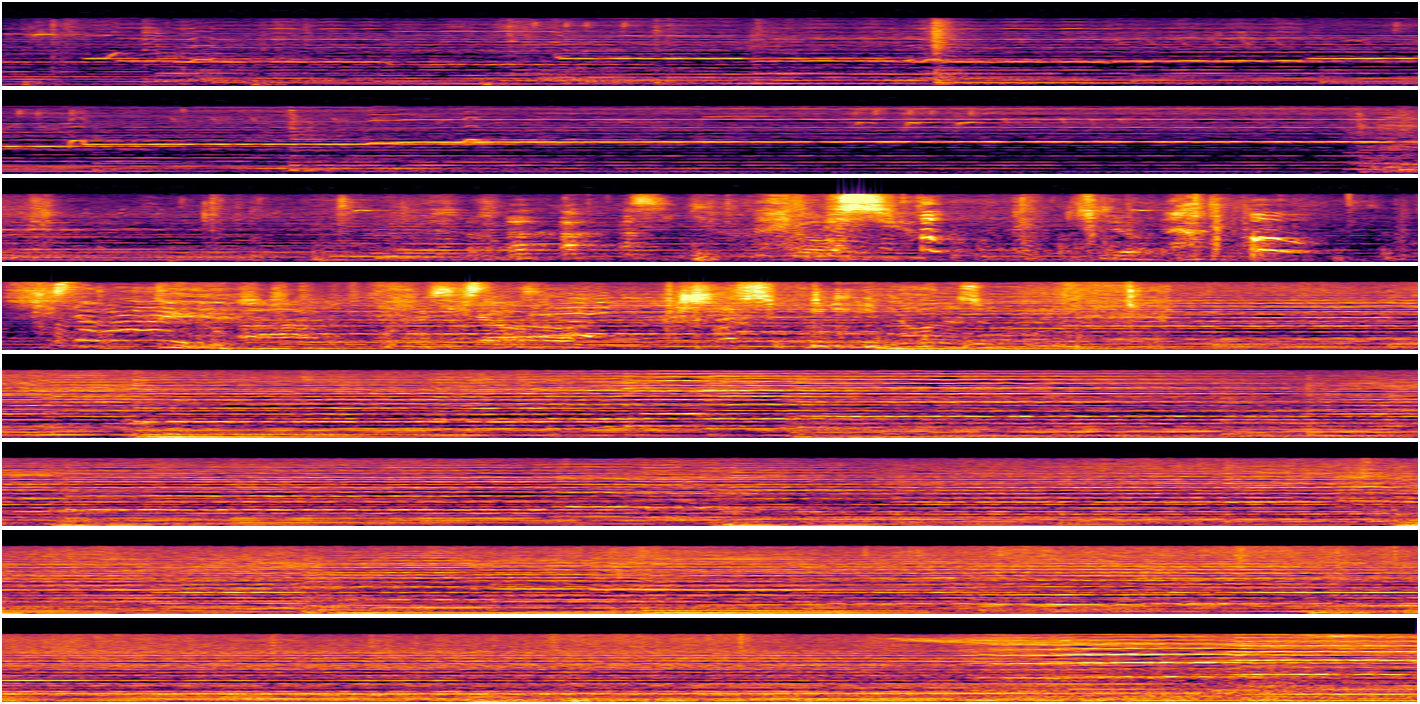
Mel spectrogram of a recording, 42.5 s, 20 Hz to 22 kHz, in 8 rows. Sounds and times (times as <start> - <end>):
Speech: 16.0 - 19.8
Theme music: 16.2 - 42.4.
